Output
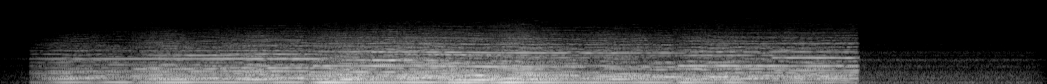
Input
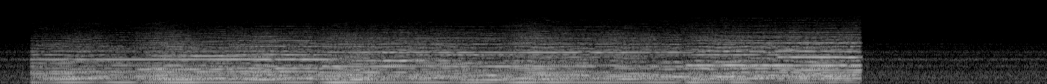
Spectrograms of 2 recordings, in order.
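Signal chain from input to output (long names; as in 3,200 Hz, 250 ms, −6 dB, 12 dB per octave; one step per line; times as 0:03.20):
source passing by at 0:04.68, 10 m/s, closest 5.6 metres
spectral tilt −2.5 dB per octave
automatic gain control gain up to 16 dB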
